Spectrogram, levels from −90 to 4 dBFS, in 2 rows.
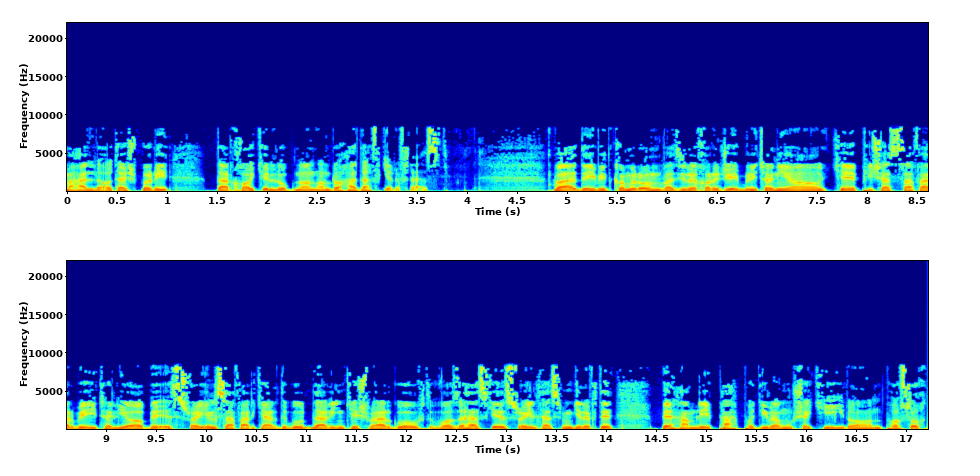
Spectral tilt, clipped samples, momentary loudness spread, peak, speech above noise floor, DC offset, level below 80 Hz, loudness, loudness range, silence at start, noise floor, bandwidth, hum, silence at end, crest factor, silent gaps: -6 dB/octave; under 0.1%; 5 LU; -4 dBFS; 24 dB; 0.2%; -32 dBFS; -20 LUFS; 3 LU; 0 s; -42 dBFS; 8.8 kHz; none; 0 s; 16 dB; none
